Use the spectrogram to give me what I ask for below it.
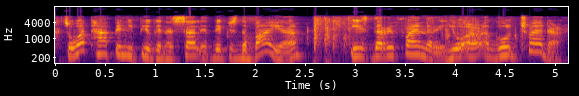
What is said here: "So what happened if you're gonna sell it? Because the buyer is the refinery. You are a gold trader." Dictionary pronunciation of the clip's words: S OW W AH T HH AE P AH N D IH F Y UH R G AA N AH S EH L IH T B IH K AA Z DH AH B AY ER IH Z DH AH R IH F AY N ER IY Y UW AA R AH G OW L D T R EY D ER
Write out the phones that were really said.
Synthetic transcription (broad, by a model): S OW W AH T HH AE P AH N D IH F Y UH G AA N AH S EH L IH T B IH K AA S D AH B AY ER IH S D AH R IH F AY N ER IY Y UW AA R AH G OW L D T R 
